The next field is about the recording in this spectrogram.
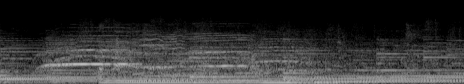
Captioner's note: audience applauds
